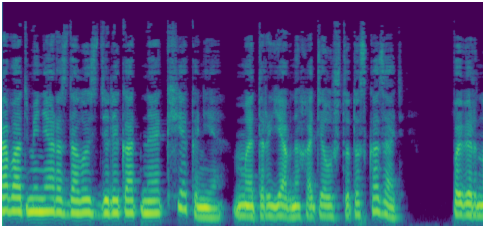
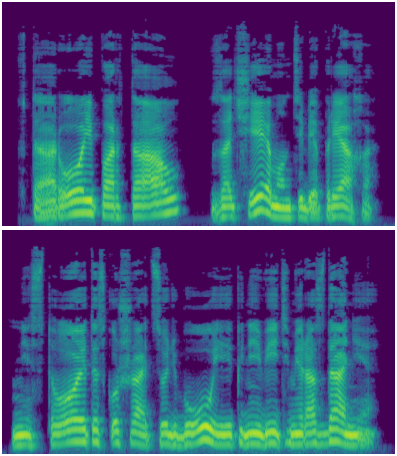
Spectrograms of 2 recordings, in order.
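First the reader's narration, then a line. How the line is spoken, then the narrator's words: Dragon's lecturing grumble. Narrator (Russian): поучительно проворчал дракон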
